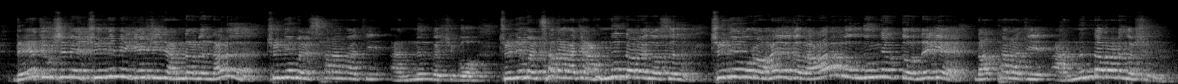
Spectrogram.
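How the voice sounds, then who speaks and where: High-voiced pastor preaching in an echoey hall. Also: male voice. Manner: asks the congregation questions and has them repeat after him; fervent, urging delivery. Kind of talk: sermon. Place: church sanctuary. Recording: echoey church hall from far off.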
